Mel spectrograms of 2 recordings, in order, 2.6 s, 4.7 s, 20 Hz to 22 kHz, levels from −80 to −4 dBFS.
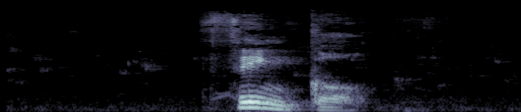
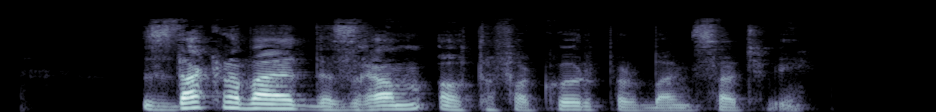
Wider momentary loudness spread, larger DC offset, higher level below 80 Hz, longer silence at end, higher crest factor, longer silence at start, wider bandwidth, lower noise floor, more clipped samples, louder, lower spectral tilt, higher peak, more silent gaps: first, 21 LU vs 17 LU; neither; second, -68 dBFS vs -58 dBFS; about the same, 0.8 s vs 0.7 s; about the same, 24 dB vs 22 dB; first, 1 s vs 0.7 s; first, 14.5 kHz vs 11.5 kHz; second, -66 dBFS vs -82 dBFS; neither; second, -25 LUFS vs -22 LUFS; about the same, -5 dB/octave vs -6 dB/octave; second, -6 dBFS vs -2 dBFS; neither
